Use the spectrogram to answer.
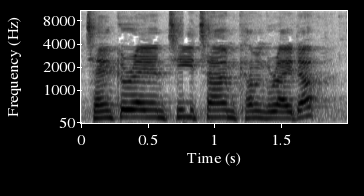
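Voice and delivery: high-pitched, chirpy order confirmation; chirpy waiter. Acted. Waiter confirms the drink order to diner, chirpy.

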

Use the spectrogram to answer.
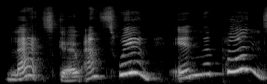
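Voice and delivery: high, slow cheerful duck voice; Dizzy Duck. Acted. Dizzy Duck inviting ducklings to swim, high and slow. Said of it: "said Dizzy".

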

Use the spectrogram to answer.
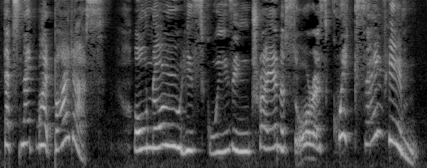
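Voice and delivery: high, loud alarmed cries; urgent shout. A narrator's reading. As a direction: shout in panic to save a friend. Harry shouting about snake.

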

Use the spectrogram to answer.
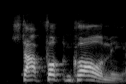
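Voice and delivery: loud, high angry yell, imitated; upset caller. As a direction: yell down the phone like a fed-up caller. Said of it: "he's all, all upset".

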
